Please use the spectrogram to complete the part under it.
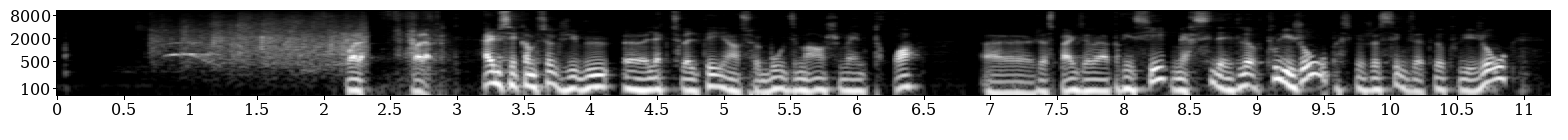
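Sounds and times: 
applause: 0:00.6 - 0:02.4
speech: 0:02.2 - 0:11.1.

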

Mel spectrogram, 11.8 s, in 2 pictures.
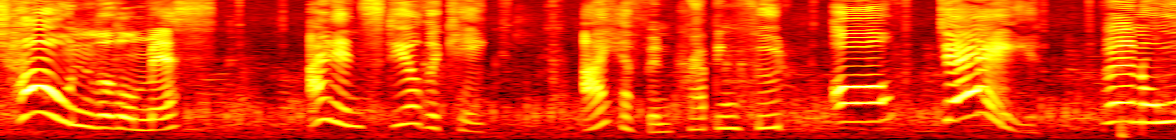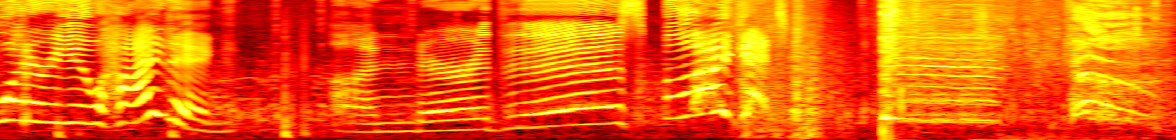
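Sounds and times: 
speech: 0:00.4 - 0:04.1, 0:04.7 - 0:10.0, 0:11.2 - 0:11.7
confetti cannon firing: 0:10.3 - 0:11.4.

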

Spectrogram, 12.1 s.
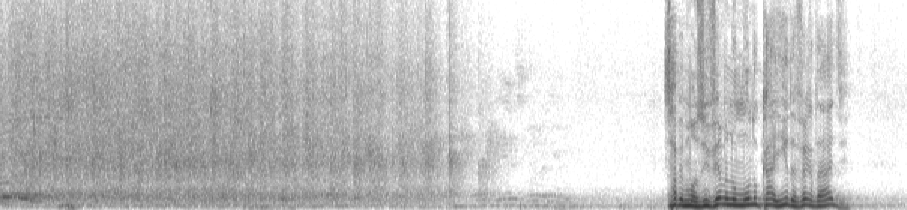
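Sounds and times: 
audience applauding: 0:00.0 - 0:06.7
speech: 0:08.9 - 0:11.4.

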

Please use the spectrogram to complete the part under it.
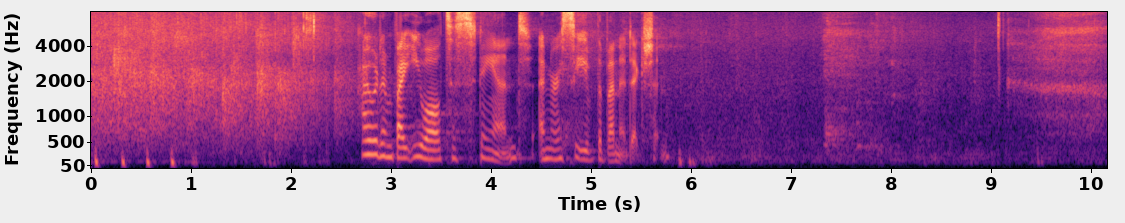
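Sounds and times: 
audience applause: 0:00.0 - 0:02.7
speech: 0:02.7 - 0:05.9.

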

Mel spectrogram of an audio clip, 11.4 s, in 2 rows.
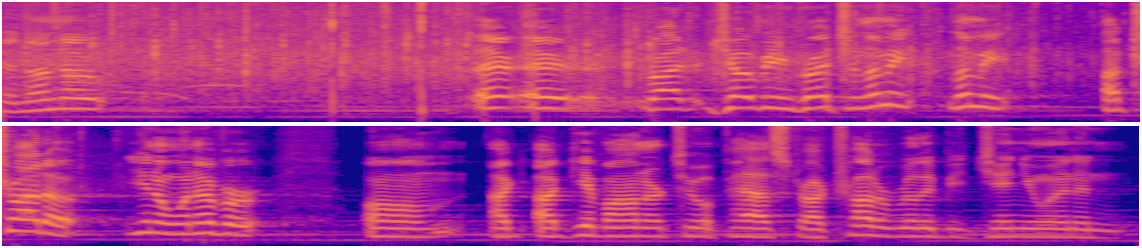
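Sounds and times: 
speech: 0:00.0 - 0:00.7, 0:02.4 - 0:11.3
audience applause: 0:00.0 - 0:05.8.

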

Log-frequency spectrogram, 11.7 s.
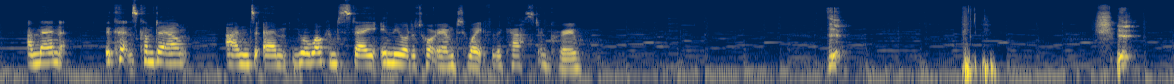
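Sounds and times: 
speech: 0:00.3 - 0:06.0, 0:08.3 - 0:08.5
hiccups: 0:08.3 - 0:08.6, 0:09.6 - 0:10.1, 0:11.0 - 0:11.5.

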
